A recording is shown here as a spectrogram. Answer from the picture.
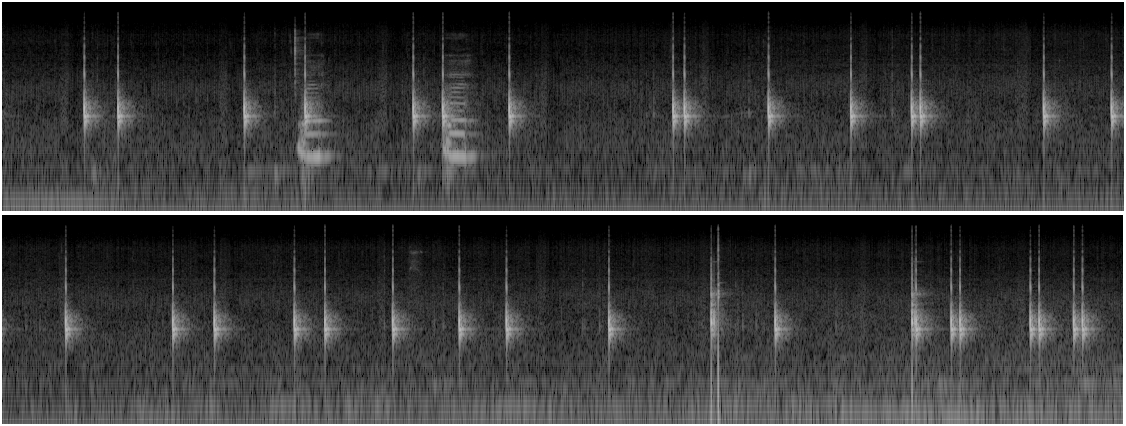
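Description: Lichess move sounds during a fast bullet game: short wooden plops of pieces landing, coming in quick succession about one to two a second as both players move.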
